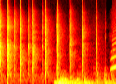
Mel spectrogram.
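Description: An audience on a live, unplugged acoustic recording claps in a steady rhythm of sharp claps, joined partway through by a deep low-pitched thump that carries on under the claps.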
